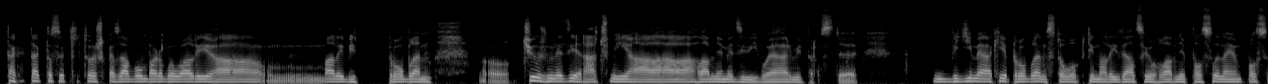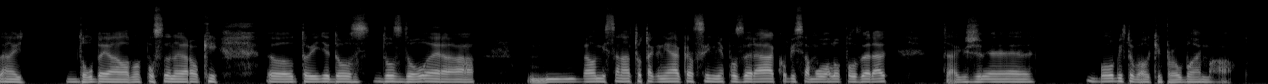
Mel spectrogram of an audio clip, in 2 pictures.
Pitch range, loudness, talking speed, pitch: 115-135 Hz, -32 LUFS, 140 wpm, 125 Hz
